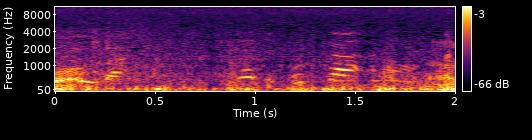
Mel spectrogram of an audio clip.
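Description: Voices: speech trailing off at the start, then a short faint vocal sound about a second and a half in, over a low rumble.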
